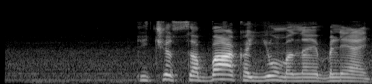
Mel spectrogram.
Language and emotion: Russian, angry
